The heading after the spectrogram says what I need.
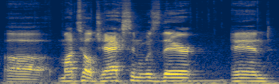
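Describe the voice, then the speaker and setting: A man's voice: mid-range voice, fairly even intonation, takes it slowly, sharp tone. A young man co-hosting a casual sports podcast, easygoing and agreeable. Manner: laid-back, agreeable, plugs the channel. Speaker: podcast co-host. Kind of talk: casual chat.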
